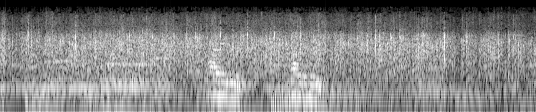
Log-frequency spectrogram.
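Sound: audience clapping hands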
